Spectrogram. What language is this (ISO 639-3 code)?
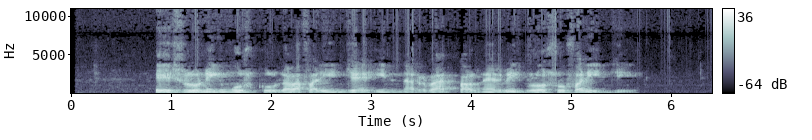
cat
